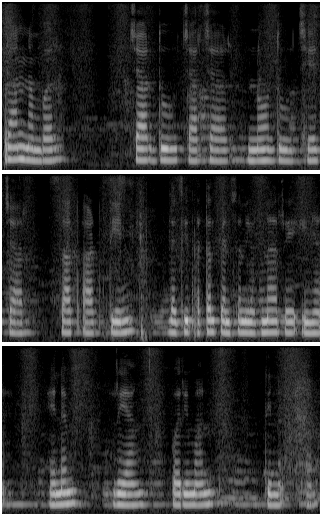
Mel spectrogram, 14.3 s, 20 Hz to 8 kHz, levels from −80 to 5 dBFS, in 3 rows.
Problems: constant background noise, continuous background conversations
